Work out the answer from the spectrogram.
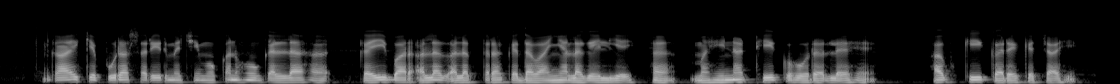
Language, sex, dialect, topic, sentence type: Magahi, male, Southern, agriculture, question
